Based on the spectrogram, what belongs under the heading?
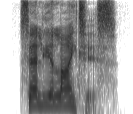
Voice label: "cellulitis", medical english uk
